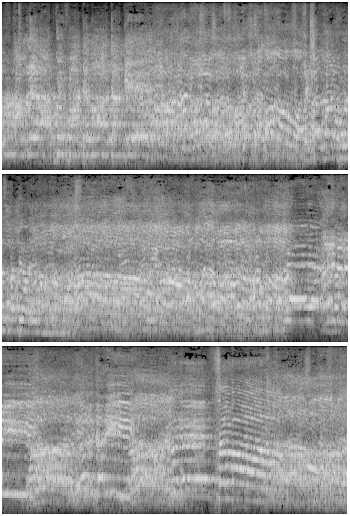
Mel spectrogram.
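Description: A young man recites with fervour through a microphone and loudspeakers, in an echoing hall.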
